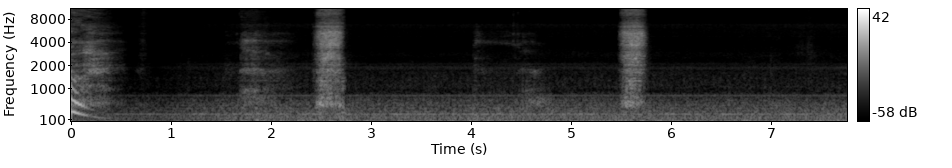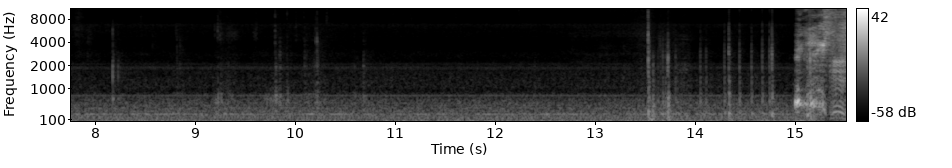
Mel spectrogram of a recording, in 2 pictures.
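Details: Morning sneezing fit, suspected fall allergies: several sharp, sudden sneezes a few seconds apart in a quiet room.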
